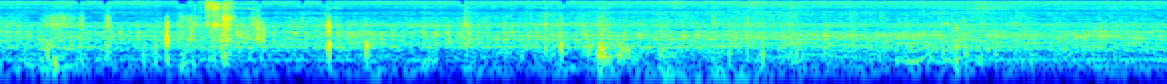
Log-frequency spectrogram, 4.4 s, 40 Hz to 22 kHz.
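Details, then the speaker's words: Mehano SD40 OO gauge locomotive with an open-frame motor, long unused with a stuck brush, after the motor was fully stripped and cleaned. It runs slowly, whirring with an uneven crackle and sharp clicks instead of a smooth hum: a noisy motor. "it'll run slowly it's just so noisy i like my lockers to be nice and smooth and quiet so this one as i guessed will probably just be a static display i wouldn't run this with this noise it's not very nice at all"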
